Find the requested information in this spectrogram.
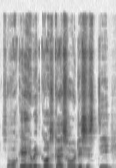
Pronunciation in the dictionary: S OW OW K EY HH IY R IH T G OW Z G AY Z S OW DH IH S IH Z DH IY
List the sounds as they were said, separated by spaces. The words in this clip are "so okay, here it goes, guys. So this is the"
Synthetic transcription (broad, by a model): S OW OW K EY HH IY W IH T G OW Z G AY S OW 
